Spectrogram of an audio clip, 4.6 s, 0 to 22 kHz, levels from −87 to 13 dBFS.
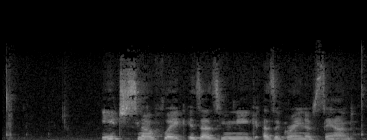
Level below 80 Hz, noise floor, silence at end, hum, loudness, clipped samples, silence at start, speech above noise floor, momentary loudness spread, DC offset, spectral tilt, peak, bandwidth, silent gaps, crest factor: -66 dBFS; -62 dBFS; 0.05 s; none; -31 LUFS; under 0.1%; 0.1 s; 31 dB; 9 LU; under 0.1%; -3 dB/octave; -12 dBFS; 15 kHz; none; 20 dB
